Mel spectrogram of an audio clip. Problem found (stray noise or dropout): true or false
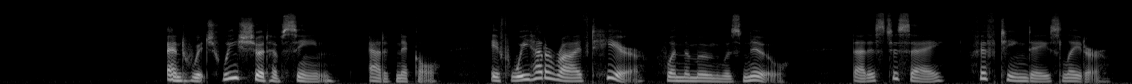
false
